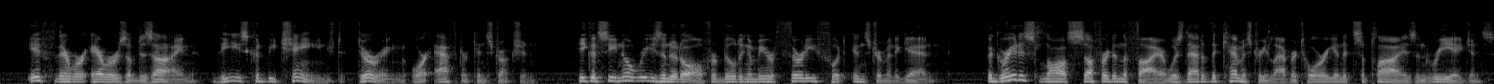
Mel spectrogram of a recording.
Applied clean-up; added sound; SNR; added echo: none; none; none; none.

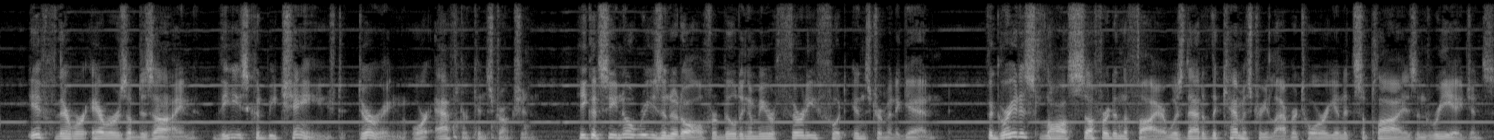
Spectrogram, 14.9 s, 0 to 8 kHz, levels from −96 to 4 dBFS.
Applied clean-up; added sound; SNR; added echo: none; Bowed string instrument + Cough; 15 dB; none.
